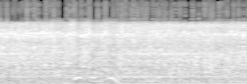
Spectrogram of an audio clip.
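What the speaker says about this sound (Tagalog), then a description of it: "Papaandaran ako ng motor ko" A motorcycle engine runs at a loud, steady idle close by, its even rumble continuous throughout, with a brief voice heard faintly over it.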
